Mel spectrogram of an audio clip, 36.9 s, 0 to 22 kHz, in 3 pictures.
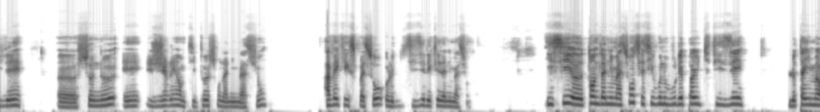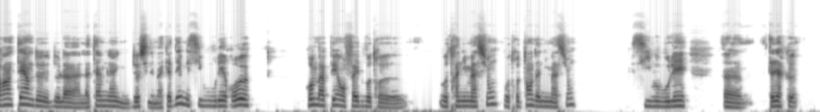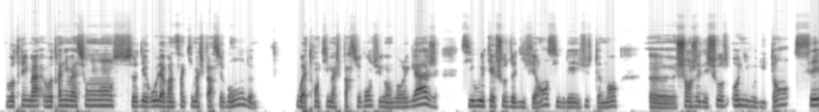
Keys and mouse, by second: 1.0 click, 6.8 click.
